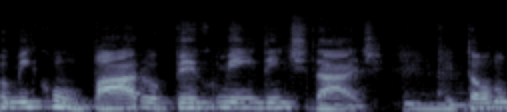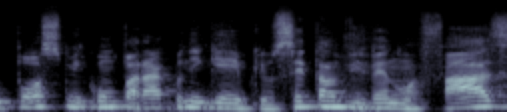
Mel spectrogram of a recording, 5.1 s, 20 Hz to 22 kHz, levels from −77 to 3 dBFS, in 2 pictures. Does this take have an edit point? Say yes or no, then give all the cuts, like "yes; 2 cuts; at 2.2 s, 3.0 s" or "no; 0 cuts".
no; 0 cuts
